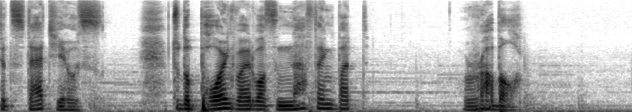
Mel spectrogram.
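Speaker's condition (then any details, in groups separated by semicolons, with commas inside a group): No condition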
